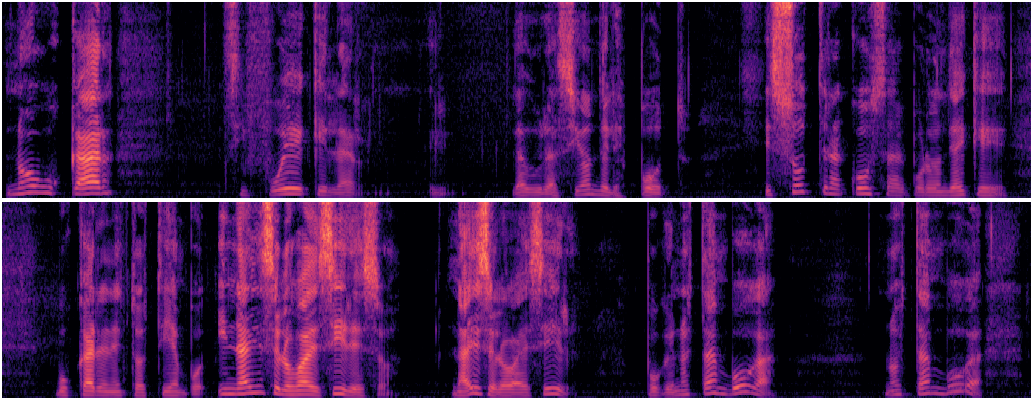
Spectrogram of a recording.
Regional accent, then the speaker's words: Uruguay; Primero somos uruguayos nosotros. Seas de Carrasco o del Borro.

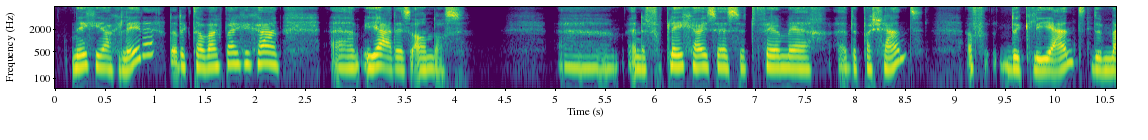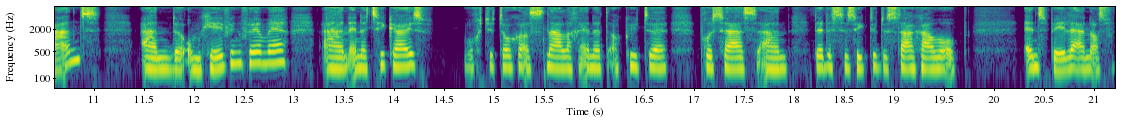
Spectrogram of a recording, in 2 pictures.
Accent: Limburg, Netherlands; want ik kwam uit Zuid-Limburg.

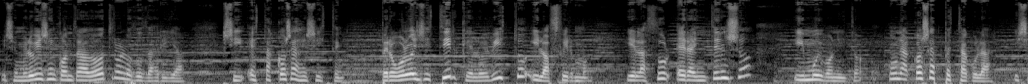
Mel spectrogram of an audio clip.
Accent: Gata, Extremadura, Spain; Trabajo fuera de Gata, soy de Gata, pero estoy fuera trabajando en la provincia de Gerona.

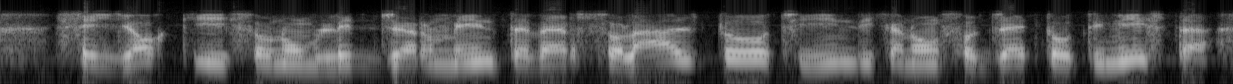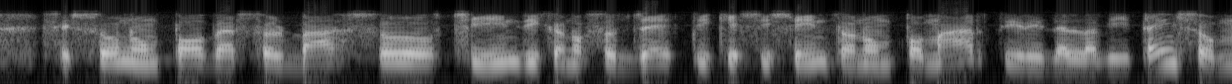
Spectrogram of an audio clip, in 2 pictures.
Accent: Veneto, Italy; accent: Venetian; sono 20 anni che sono qui in Lombardia e ancora mi dicono che ho l'accento veneto.

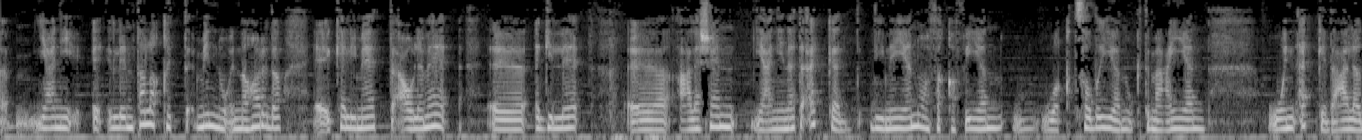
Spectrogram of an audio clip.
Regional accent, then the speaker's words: Egypt; حتى احنا كمجتمع مصري يعني بيحب النكته الحلوه والضحكه الحلوه

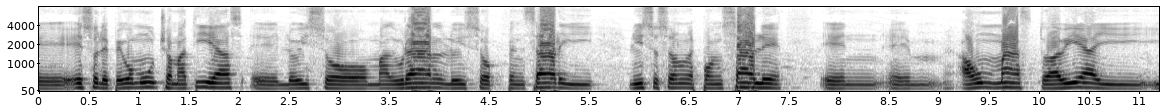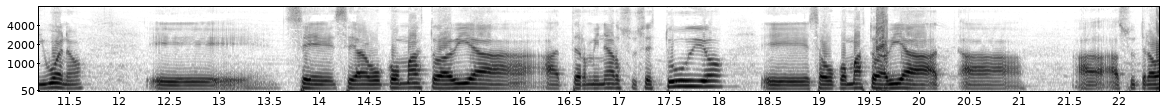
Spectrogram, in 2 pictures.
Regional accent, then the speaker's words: Argentina; Vivimos acá cerquita, en el barrio Santos Vega. queda aproximadamente a 10 cuadras de acá, un barrio pobre, muchos lo denominan villa. Y bueno, mi hermano, nosotros nacimos ahí, mi hermano se crió ahí al igual que yo.

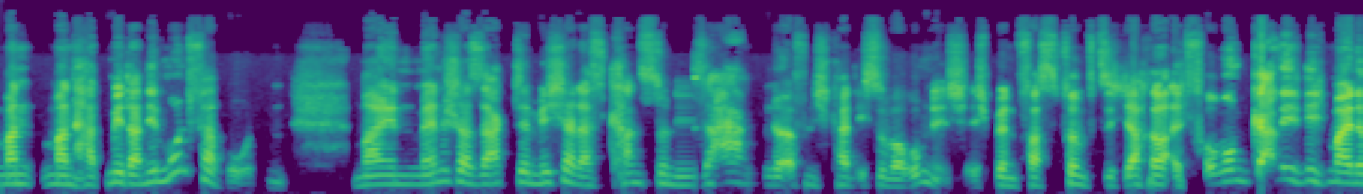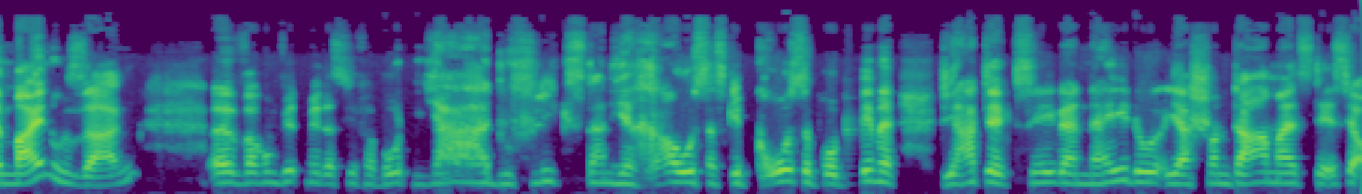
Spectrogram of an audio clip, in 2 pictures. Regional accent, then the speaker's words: United States; now in Germany; Und ich komme ja aus Amerika, ich lebe hier

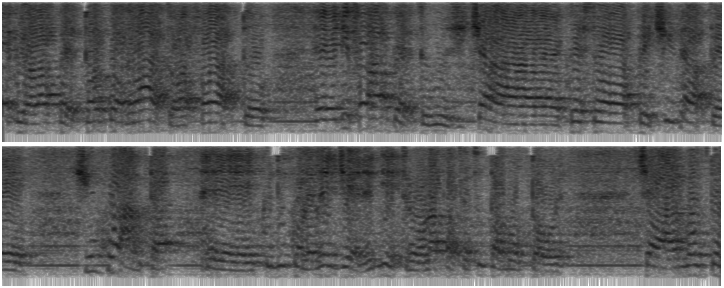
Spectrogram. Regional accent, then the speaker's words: Sassari, Sardinia, Italy; ma io sono da Sassari

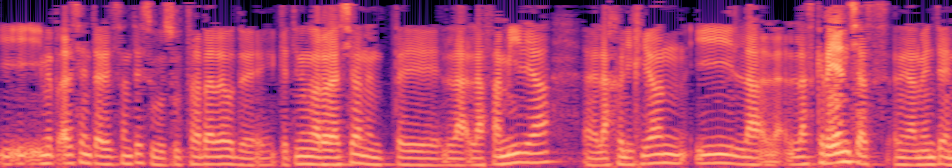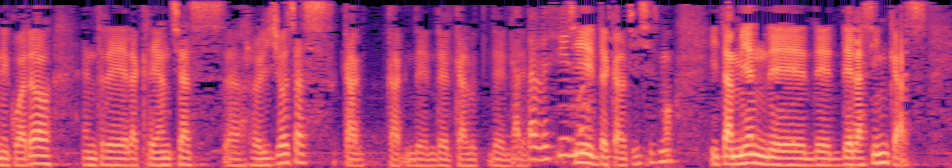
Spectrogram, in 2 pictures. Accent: France; Spanish is a second language; promover la cultura ecuatoriana en mi país, en Francia, en París y otras ciudades de Francia.

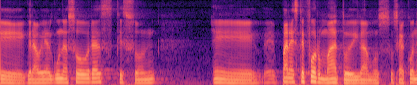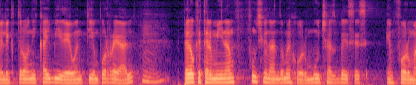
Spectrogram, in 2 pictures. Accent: Colombia; now in Argentina; Bueno, yo soy colombiano, vivo acá hace mucho

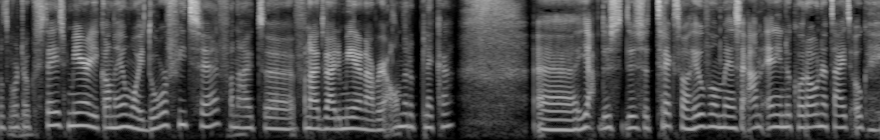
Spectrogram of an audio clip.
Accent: Kortenhoef, North Holland, Netherlands; Ja, nou sterker nog, ik kom uit Kortehoef oorspronkelijk, geboren en getogen.

